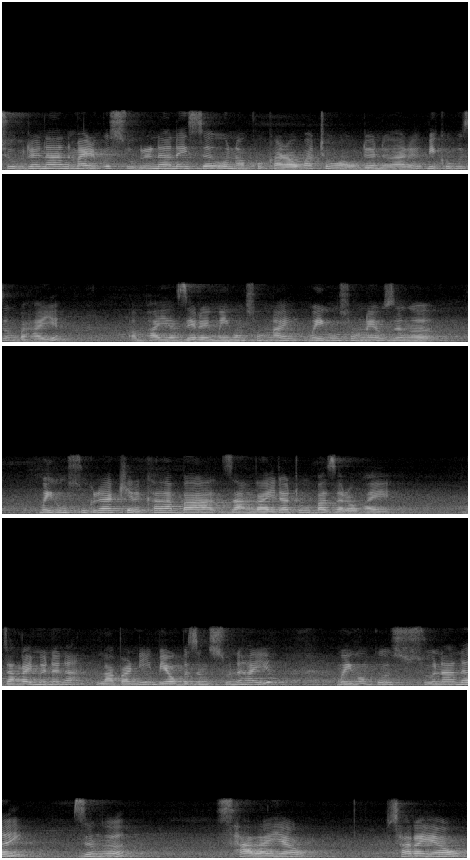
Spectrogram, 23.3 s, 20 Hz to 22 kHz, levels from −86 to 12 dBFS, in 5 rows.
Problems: none marked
